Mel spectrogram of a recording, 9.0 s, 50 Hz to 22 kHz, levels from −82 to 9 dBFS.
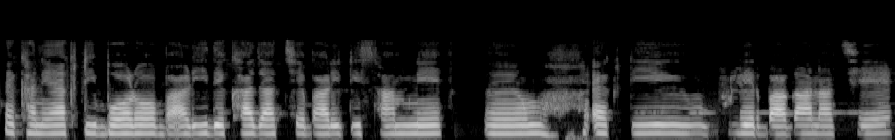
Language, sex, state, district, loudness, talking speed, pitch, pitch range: Bengali, female, West Bengal, Dakshin Dinajpur, -18 LUFS, 100 wpm, 195 Hz, 190-195 Hz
